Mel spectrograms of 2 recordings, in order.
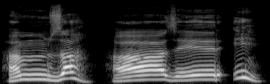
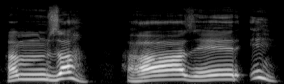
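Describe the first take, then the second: The two takes are said the same way.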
